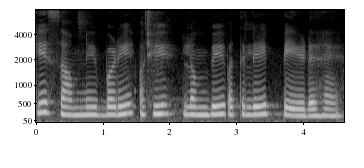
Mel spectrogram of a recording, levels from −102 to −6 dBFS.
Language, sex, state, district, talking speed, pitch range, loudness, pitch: Hindi, female, Bihar, Jahanabad, 105 wpm, 200-225 Hz, -33 LUFS, 210 Hz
